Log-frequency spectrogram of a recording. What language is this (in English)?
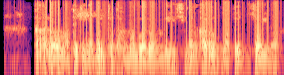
Bangla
